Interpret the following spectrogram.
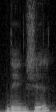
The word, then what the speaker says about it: d'exercice: This is pronounced as d'exercice.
